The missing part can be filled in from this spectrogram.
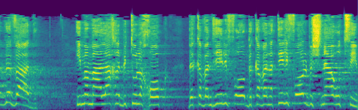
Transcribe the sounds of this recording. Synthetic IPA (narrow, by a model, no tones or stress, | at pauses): d̚bevad | imhamaːlaχle̞bitulaχo̞k | bekavifbekavanatilifʔo̞lbeʃneaaʁut͡sim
